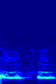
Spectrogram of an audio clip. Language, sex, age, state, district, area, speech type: Odia, female, 45-60, Odisha, Angul, rural, conversation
